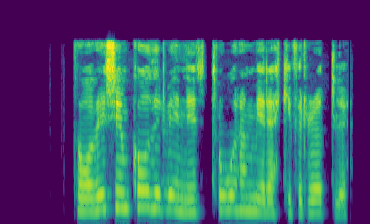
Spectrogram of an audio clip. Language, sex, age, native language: Icelandic, female, 30-39, Icelandic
